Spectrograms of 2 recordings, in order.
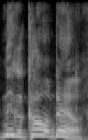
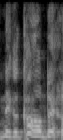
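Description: First: Drawn-out mock scold; slower emphatic scold. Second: Brisk mock chat scold; quick scolding quote. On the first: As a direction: lean on it slowly. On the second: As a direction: toss it off fast, scolding. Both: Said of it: "they come in".

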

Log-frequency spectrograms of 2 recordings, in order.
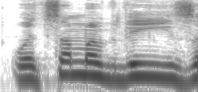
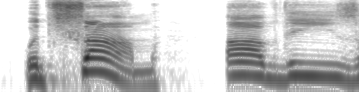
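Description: First: Said in the usual way. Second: Slow down and lean hard on "some"; "some" stressed and drawn out as a careful qualifier. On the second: Real, not acted. Host avoiding a broad brush, heavy stress on "some". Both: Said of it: "I don't mean to paint everybody with a broad brush".

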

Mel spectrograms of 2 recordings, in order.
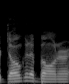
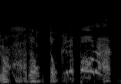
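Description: First: Said in the usual way. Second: Squeaky high, strained and soft; a tight, high squeak of panic; panicked inner plea. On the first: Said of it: "The two thoughts were". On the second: Retold or imitated. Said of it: "it was just like".

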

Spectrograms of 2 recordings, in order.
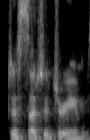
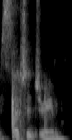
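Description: First: Said in the usual way. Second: Soft, slightly British accent; Satine's British voice. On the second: Real, not acted. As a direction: drift softly into a British accent. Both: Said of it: "slowly slipped into your sateen voice there".

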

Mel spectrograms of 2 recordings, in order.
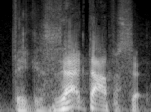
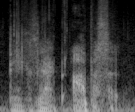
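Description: First: "exact" stressed, louder, falling to a firm close; emphatic repeat. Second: Said very softly, almost to himself; hushed. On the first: Preacher driving home Jesus' point, "exact" stressed firmly. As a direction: lean hard on "exact" in "The exact opposite". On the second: Preacher quietly restating what Jesus says, hushed. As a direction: drop the voice right down on "the exact opposite". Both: Real, not acted.

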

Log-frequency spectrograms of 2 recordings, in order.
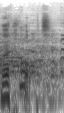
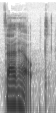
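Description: First: Laughing. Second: Said in the usual way. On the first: Real, not acted. Laughing through tears.

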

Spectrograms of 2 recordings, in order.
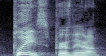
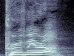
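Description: First: Said in the usual way. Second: Defiant challenge. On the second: Real, not acted. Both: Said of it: "I'm a little pissed off".

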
